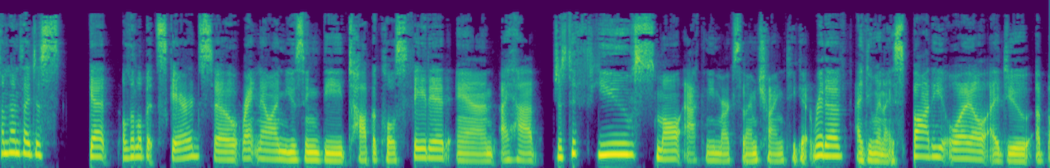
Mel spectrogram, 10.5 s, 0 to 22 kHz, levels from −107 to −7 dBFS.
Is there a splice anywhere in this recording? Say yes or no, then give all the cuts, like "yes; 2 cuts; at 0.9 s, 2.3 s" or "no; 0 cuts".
yes; 1 cut; at 8.5 s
